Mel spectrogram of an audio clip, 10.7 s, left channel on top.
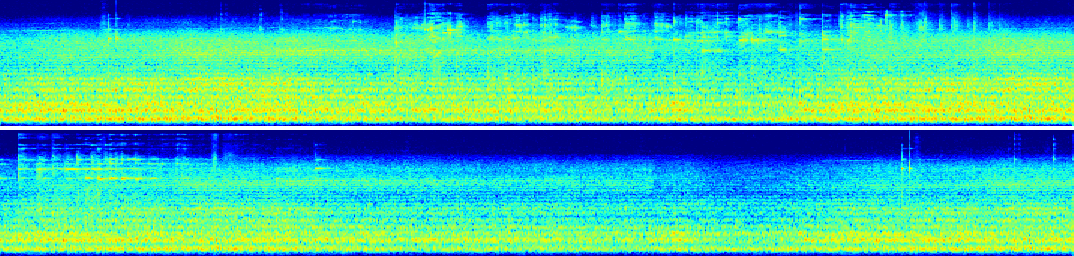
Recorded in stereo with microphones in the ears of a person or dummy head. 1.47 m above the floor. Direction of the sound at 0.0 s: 15° left (ahead or behind).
